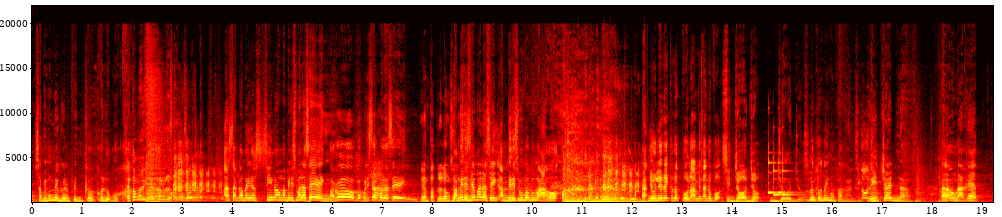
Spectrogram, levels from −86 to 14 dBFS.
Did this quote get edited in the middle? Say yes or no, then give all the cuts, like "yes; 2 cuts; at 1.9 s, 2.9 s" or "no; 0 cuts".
yes; 3 cuts; at 3.8 s, 12.3 s, 15.5 s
